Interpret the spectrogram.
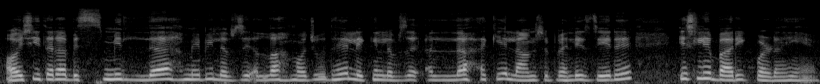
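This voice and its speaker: A woman teaches a recitation class with a patient, step-by-step manner. Her voice is warm and mellow, at an ordinary middle pitch. Now and then she stops to ask her students questions. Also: steady tone. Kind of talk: explaining lesson to a class.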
